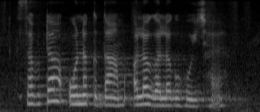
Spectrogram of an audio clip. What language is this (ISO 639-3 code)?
mai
